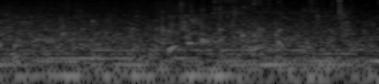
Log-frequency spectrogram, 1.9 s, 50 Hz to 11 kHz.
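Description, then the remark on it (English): Running river water trickles and babbles steadily for the whole stretch, a continuous wash of sound over a low background rumble, with no voices; the river is about 150 yards from a family farmhouse in the townland of Ballin Island, about 6 miles from Swinford. “I just love this place, and the river's just down there, about 150 yards.”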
